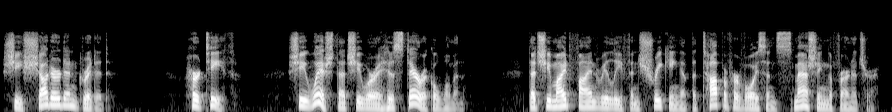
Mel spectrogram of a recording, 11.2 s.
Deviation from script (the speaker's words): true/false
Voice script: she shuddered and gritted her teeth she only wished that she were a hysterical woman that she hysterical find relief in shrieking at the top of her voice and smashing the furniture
true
